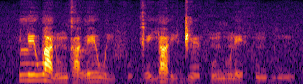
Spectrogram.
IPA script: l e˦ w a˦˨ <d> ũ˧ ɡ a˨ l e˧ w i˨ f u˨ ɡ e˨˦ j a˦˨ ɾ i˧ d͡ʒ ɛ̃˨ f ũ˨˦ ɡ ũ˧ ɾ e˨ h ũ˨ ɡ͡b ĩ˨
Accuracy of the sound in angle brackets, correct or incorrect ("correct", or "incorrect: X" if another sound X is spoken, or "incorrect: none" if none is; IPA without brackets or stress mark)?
incorrect: ɾ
